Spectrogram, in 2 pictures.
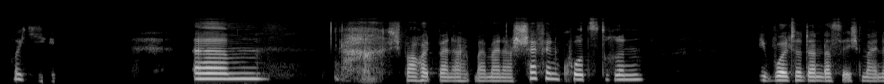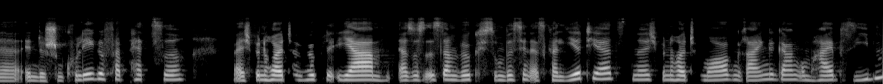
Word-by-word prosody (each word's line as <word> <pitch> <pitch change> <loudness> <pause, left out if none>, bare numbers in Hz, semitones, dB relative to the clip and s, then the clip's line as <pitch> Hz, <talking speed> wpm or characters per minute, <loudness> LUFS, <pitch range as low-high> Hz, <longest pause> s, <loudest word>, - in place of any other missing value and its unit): Oh - - -3
je. 235 0 -14 1.4
Ähm, 260 0 +4 0.7
ach, - - -3
ich - - -8
war 185 -1 0
heut 185 -2 -2
bei 175 - -2
'ner 170 -1 -6
bei - - -6
meiner 165 -1 -4
Chefin 270 +3 +1
kurz 230 -1 -1
drin. 220 0 -4 1.2
Die 190 -2 -10
wollte 190 0 +4
dann, 180 -1 0
dass 175 0 -4
ich - - -5
meine 165 -1 -5
indischen 175 0 0
Kollege 240 +6 +2
verpetze. 225 -1 -5 0.5
Weil - - +1
ich 185 - -2
bin 215 -1 +1
heute 210 +1 +5
wirkli 220 -1 -2
ja, 210 0 +8 0.2
also, 195 +1 -1
es 200 - -4
ist 215 - -3
dann 215 -2 +2
wirklich 215 +2 -1
so 200 - -5
'n 200 - -4
bisschen 215 +2 -3
eskaliert 195 +7 +2
jetzt, 260 -1 0
ne? 220 0 -2
Ich 220 -1 -6
bin 210 +1 -5
heute 205 -1 0
Morgen 210 +2 0
reingegangen 220 +3 -2
um 195 -3 -8
06:30 210 +6 -2
210 Hz, 160 wpm, -23 LUFS, 190-230 Hz, 1.4 s, ja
